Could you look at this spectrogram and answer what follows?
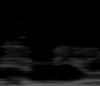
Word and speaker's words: Hamill: You always pronounce it Hamill. It's Hamill, right? It's Hamill. Okay, this is Dorothy Hamill. Yeah. Hamill. Yeah. All Hamill. right. Like Hamilton, just Hamill.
